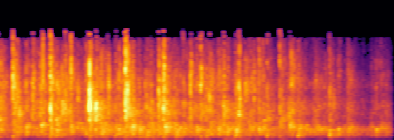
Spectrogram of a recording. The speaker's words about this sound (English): Well done. Round of applause, please, for...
